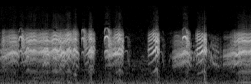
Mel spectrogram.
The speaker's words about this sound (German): Dünnschnabelmöwe hat mir sehr gut gefallen.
